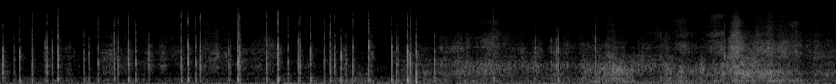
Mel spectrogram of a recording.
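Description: Long nails tap quickly on the paper-labelled front of a hollow, pink, rectangular plastic squishy storage box, producing about 29 sharp, dry clicks that stop almost instantly. After about five seconds the separate taps blur into a denser, softer scratchy rustle.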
